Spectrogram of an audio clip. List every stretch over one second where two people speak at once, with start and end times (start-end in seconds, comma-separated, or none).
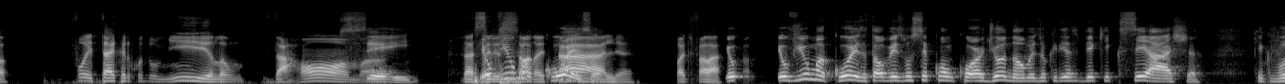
4.8-6.1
